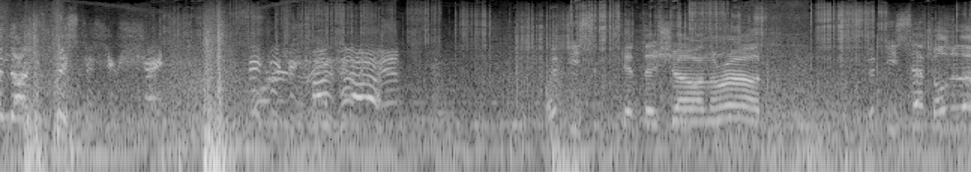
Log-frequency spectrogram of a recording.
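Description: Gunshots crack in a battle.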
